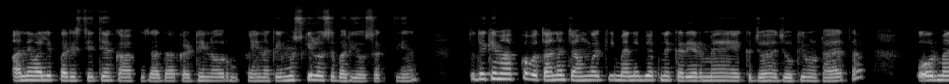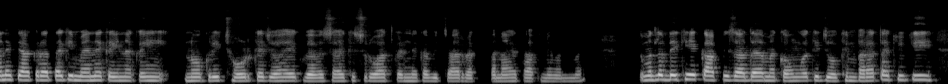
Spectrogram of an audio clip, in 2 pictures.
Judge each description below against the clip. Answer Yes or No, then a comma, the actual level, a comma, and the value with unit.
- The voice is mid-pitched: Yes, medium, 180 Hz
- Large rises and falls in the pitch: No, average, 3.3 semitones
